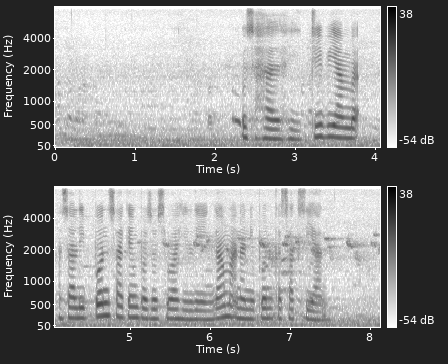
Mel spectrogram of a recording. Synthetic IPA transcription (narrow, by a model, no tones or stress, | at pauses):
usaɦaɦid̪̥ipijambaʔ | asalipʊnsakɪŋbɔ̤s̬ɔsuaɦiliːŋkaŋmaʔnanipʊnkəsaksian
